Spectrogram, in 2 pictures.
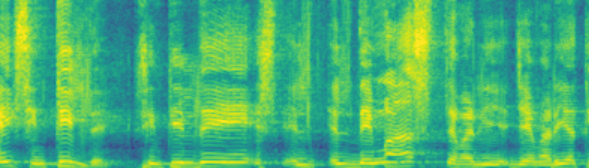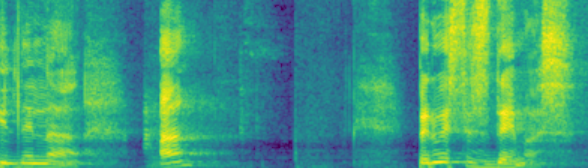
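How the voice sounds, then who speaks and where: Bright-voiced preacher. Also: male voice, a little high. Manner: reads scripture aloud and asks the congregation questions. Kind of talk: sermon.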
